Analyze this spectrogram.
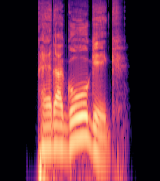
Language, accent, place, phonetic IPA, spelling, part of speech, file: German, Germany, Berlin, [pɛdaˈɡoːɡɪk], Pädagogik, noun, De-Pädagogik.ogg
- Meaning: pedagogy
